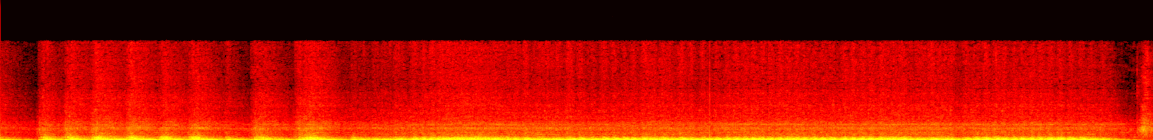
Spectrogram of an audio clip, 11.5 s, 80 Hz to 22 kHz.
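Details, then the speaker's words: 2005 Suzuki GSX-R750 after stator-rectifier wiring cleaned and airbox installed: picks up on throttle blips, holds a lumpy mid-rev run, then sags and dies; stalls because idle speed set too low. "All right, so one thing occurred to me, and that was checking the idle, because I didn't hear the bike actually breaking up when I was going on a higher RPM. So I thought it's just not staying on."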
